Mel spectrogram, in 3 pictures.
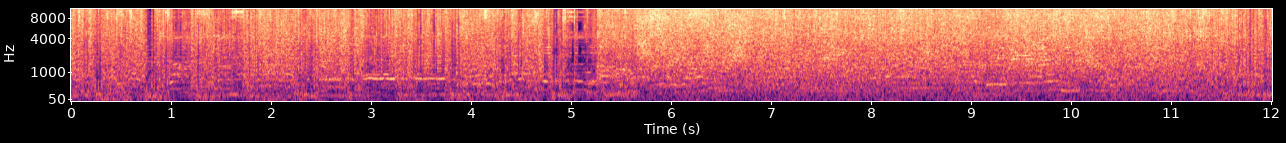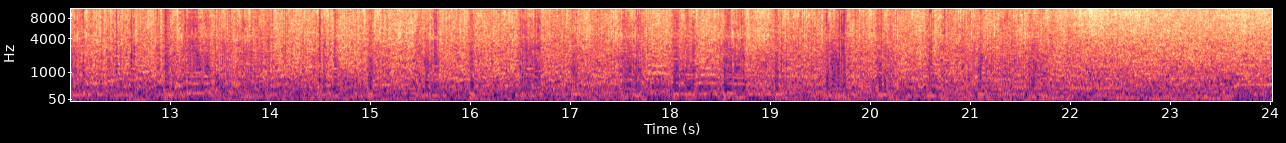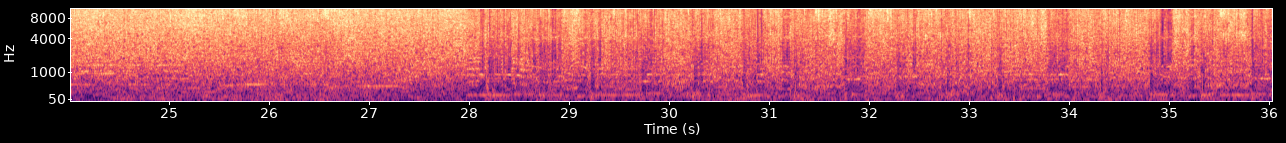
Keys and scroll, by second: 11.2 Page_Down, 27.5 Page_Down.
